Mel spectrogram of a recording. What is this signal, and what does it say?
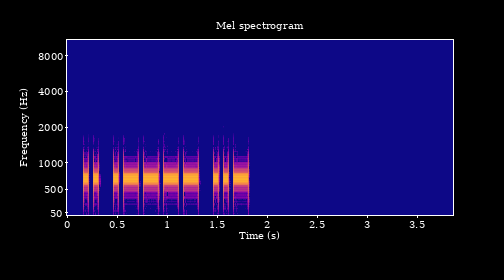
Morse code, heard as a keyed tone, about 25 wpm, 700 Hz. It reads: I1U
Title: Speed-Racing - Three Letter-Number Combinations - 20wpm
